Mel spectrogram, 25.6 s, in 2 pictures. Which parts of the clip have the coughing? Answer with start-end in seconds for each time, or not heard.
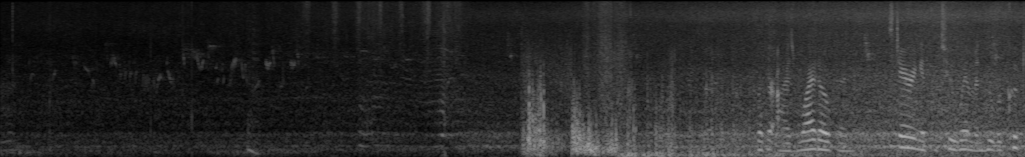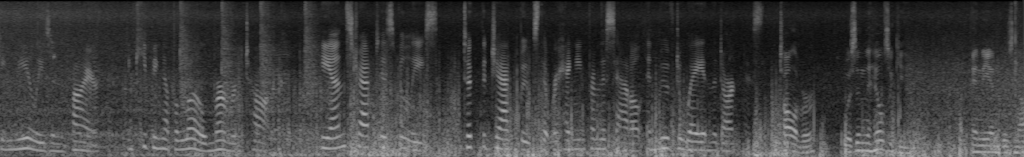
not heard.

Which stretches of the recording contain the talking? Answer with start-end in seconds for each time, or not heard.
9.4-25.5.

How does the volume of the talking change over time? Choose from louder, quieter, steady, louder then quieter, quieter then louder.
steady.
